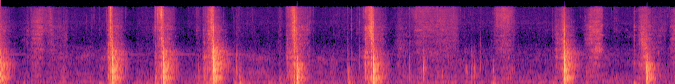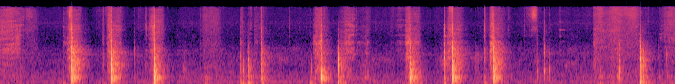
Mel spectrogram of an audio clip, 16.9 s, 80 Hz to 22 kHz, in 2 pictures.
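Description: A McCullen S7 Camp Bowie knife with an 8-inch blade cutting through red potatoes and striking a wooden cutting board: about eighteen sharp chops at an uneven pace, with a pause of about two seconds some five seconds in.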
